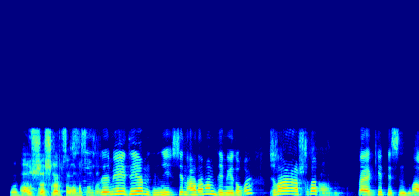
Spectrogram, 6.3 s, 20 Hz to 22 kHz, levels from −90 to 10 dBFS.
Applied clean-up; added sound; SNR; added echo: neural mask model DeepFilterNet 3.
